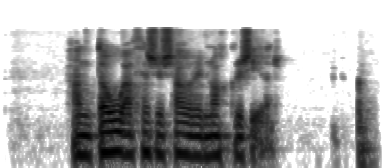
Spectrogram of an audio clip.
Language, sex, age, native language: Icelandic, male, 20-29, Icelandic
